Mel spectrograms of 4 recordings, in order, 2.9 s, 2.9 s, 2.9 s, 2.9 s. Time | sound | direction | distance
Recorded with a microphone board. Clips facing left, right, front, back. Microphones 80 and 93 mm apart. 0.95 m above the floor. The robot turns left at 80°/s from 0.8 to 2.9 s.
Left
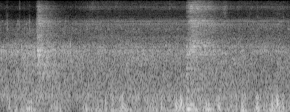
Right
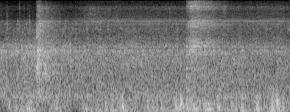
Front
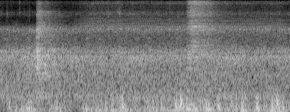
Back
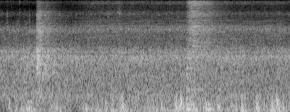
0.4 | a clap | 95° right | 5.5 m
1.9 | a snare drum | straight behind | 5 m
